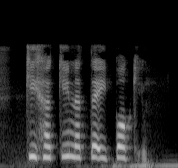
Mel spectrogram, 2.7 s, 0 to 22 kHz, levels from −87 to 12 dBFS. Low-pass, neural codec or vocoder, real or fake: 7.2 kHz; codec, 16 kHz, 1 kbps, X-Codec, WavLM features, trained on Multilingual LibriSpeech; fake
